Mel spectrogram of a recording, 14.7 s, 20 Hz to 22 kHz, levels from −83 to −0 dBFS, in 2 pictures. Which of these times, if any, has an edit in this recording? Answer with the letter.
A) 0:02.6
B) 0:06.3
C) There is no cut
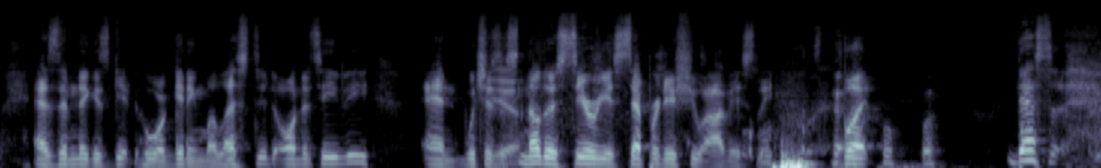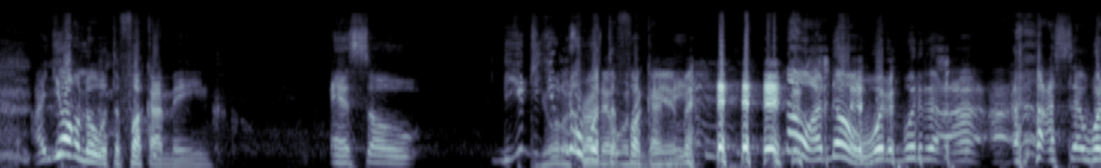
C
